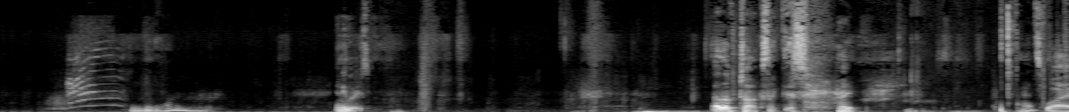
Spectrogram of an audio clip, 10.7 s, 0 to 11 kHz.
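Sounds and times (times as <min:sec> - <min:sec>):
cat meowing plaintively: 0:00.5 - 0:01.3
speech: 0:01.3 - 0:02.2, 0:03.4 - 0:04.1, 0:07.1 - 0:09.3, 0:10.2 - 0:10.6.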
